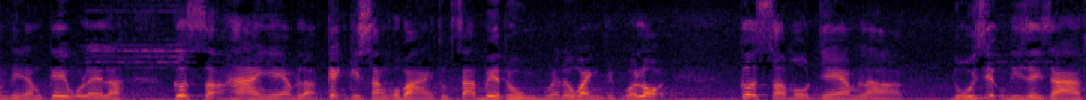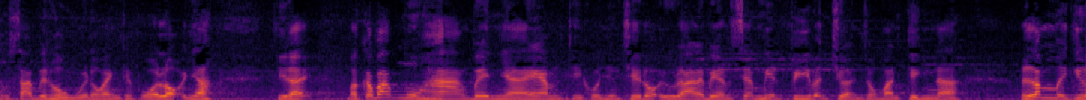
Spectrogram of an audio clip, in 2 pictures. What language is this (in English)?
Vietnamese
